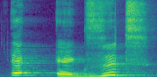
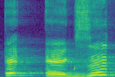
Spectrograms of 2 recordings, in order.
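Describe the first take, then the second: First: Slow, drawn-out E, exit; slow sounding out. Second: Said in the usual way. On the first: Shown as a demonstration. Teacher sounding out the word for young pupils, slow. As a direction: stretch out "E, exit" so each sound is clear.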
